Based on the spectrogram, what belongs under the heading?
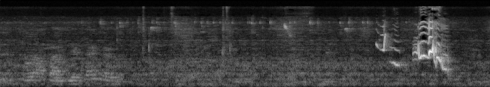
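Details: Black-naped oriole, Sumbawa, giving a short burst of rich whistled and rising notes near the end, after several seconds of low background chatter.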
